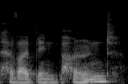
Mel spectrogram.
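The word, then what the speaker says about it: Have I Been Pwned: So, I did uh refer to uh the website called Have I Been Poned? Um which is how you pronounce it.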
